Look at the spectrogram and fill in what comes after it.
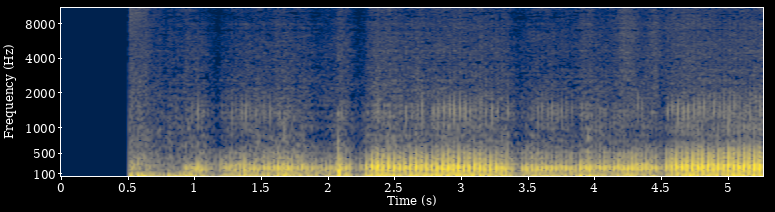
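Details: Domestic cat purring: a steady low rumble starting after half a second of silence, its sound swelling and easing in alternating breath phases.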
